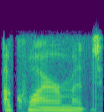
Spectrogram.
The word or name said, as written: acquirement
